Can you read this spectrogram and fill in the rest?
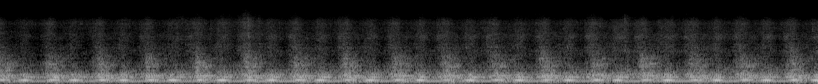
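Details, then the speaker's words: Zanussi Electrolux Aquacycle 1200 ZWF1221W washing machine on a 900 spin after new motor carbon brushes were fitted: steady droning whine with a soft pulse about twice a second. Very whiny because the new brushes are bedding in. "wow very whiny cuz the new brush is the coffee beding in"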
